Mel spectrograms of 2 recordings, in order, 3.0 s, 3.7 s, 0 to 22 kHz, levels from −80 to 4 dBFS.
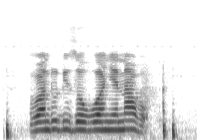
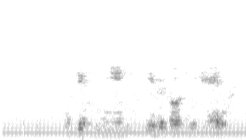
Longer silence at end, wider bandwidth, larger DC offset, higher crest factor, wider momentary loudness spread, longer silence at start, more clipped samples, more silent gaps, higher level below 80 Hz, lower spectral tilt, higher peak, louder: first, 0.3 s vs 0 s; first, 6 kHz vs 4 kHz; neither; about the same, 18 dB vs 20 dB; second, 11 LU vs 21 LU; about the same, 0.1 s vs 0.05 s; neither; neither; first, -46 dBFS vs -84 dBFS; first, -7.5 dB/octave vs -3.5 dB/octave; first, -4 dBFS vs -28 dBFS; first, -23 LUFS vs -48 LUFS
